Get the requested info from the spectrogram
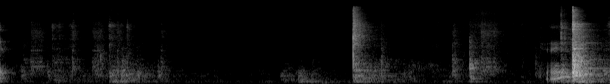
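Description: Scissors snipping the tail off a nylon zip tie and hands handling a black wire-grid storage cube: a sharp click about halfway through, small ticks after it, and another knock near the end.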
